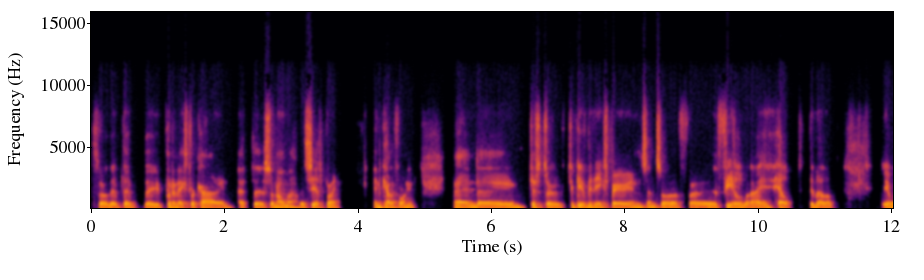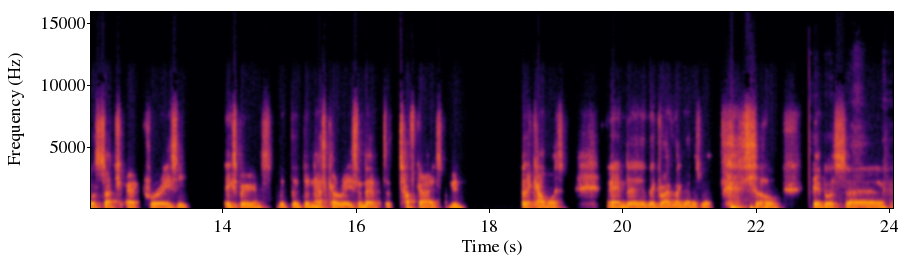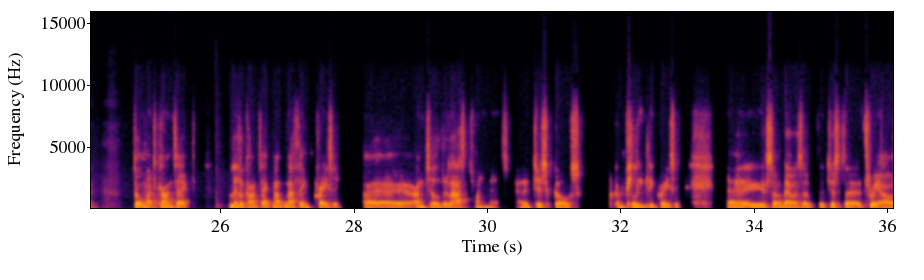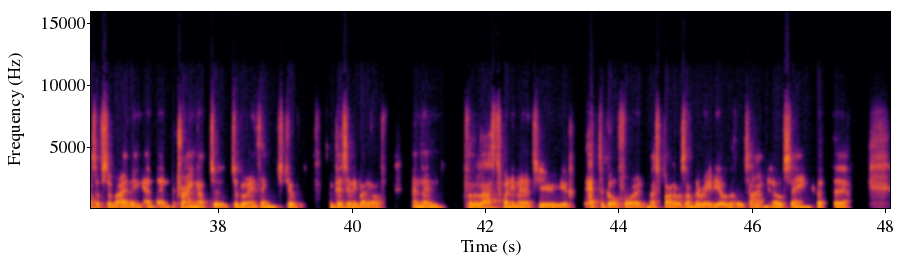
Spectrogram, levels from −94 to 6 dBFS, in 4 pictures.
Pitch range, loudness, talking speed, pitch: 110-125 Hz, -18 LUFS, 170 wpm, 120 Hz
